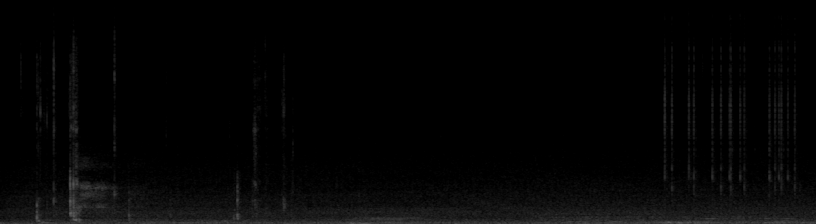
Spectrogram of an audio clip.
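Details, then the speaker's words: Suzuki Burgman scooter fuel injector pulsed with a good battery: faint, sharp ticks in short bursts; injector clicking and working. "Okay, that's perfect. It's clicking."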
